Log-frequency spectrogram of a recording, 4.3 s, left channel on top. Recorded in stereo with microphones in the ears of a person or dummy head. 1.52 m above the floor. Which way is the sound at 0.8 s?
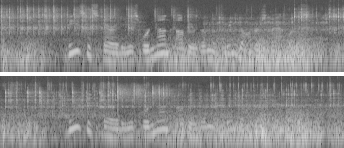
85° left.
